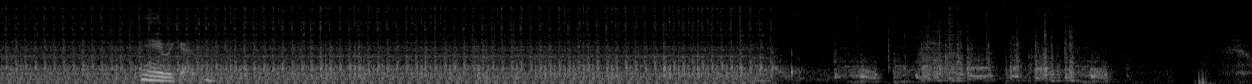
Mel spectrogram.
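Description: A sewing machine stitches fabric in a steady loud mechanical whir for several seconds, then stops, leaving clicks, handling noises and a brief spoken remark.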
